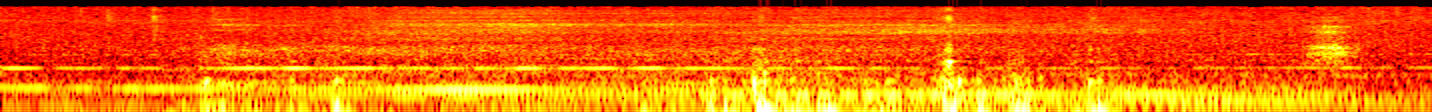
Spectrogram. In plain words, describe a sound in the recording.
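A car engine rumbles and draws closer.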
